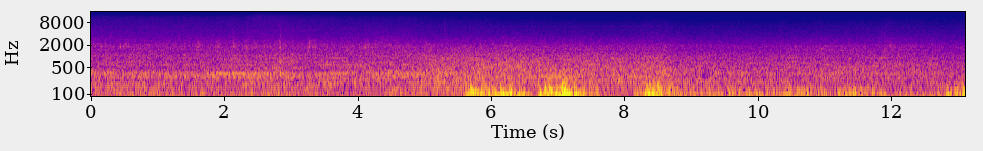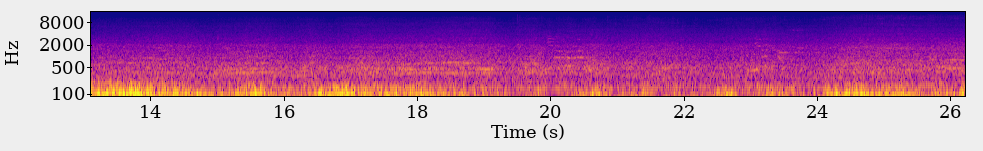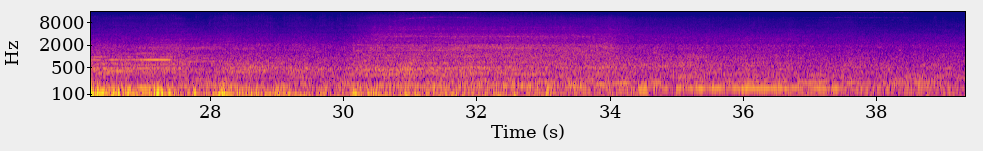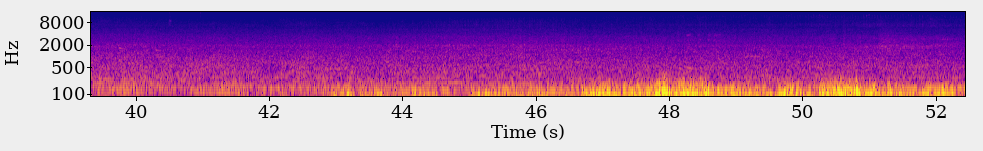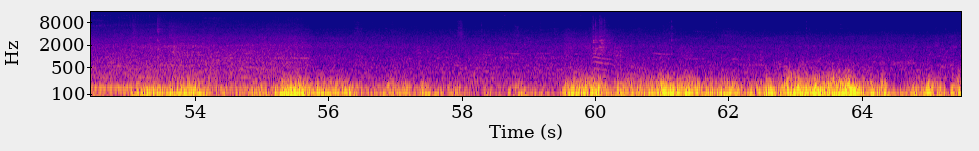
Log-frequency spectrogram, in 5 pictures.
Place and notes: Friedrichspl., Mannheim, Deutschland - Kasimir Malewitsch walk, eight red rectangles
traffic, construction site noise Kunsthalle Mannheim
Mannheim, Germany, 31 July 2017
